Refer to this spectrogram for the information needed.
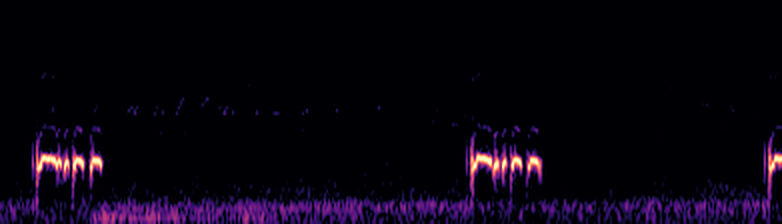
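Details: A wild zebra dove gives a rapid phrase of about five soft, rolling coos, repeats it roughly four seconds later, and starts a third, over quiet low rumbling background noise.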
